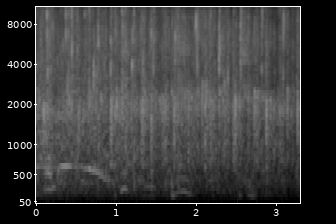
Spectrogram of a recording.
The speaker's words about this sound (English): You can clap.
